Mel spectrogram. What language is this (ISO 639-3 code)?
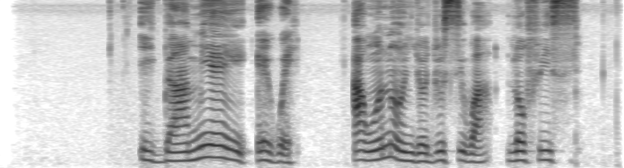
yor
